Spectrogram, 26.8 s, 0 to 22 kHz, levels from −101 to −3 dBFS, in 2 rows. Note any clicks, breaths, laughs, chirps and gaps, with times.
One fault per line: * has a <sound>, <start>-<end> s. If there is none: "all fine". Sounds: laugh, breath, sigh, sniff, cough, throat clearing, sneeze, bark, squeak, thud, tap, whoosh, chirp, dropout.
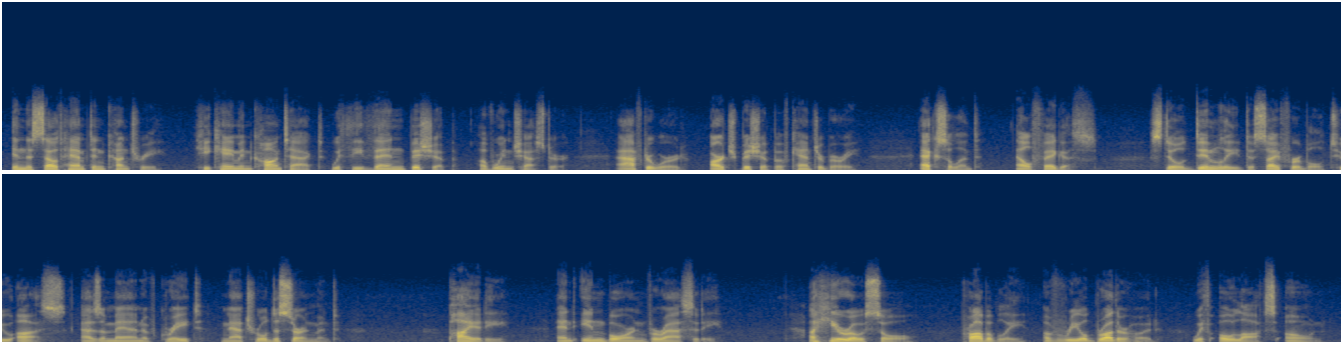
all fine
